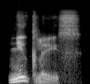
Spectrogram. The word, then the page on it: nuclease: British English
